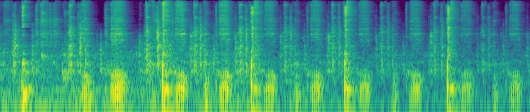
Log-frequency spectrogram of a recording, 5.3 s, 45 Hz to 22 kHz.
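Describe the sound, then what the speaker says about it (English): A Stover KE 1 1/2 hp hit-and-miss engine spun over by hand with the choke covered, rhythmic chuffing and thumping cycles, close and fairly loud, no talk. "I'm going to hold my finger over top that little choke hole and I'm going to spin it over once"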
